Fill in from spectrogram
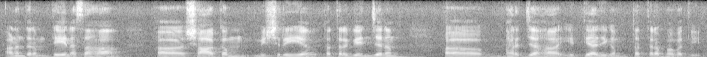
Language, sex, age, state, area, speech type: Sanskrit, male, 45-60, Tamil Nadu, rural, spontaneous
